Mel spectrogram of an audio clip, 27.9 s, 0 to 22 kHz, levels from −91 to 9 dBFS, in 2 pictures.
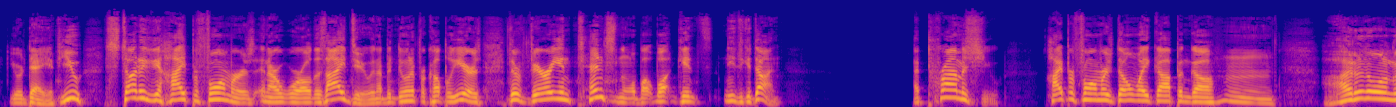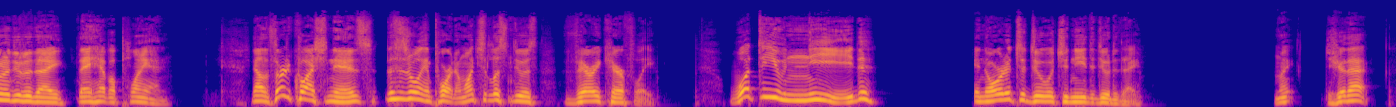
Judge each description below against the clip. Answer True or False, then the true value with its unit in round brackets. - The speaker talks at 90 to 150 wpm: False (205 wpm)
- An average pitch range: False (6.6 semitones)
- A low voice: False (155 Hz)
